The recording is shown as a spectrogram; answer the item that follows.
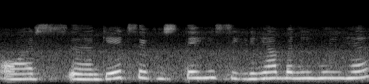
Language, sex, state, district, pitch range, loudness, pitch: Hindi, female, Bihar, Lakhisarai, 255-295 Hz, -13 LUFS, 285 Hz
